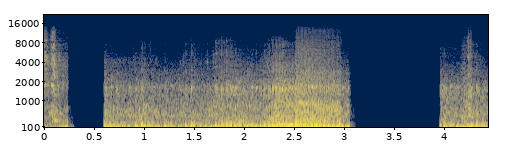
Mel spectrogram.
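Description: Honda Wave Alpha 110cc single-cylinder four-stroke engine running with a steady low rumble that swells slightly, broken by two brief dead-silent gaps.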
